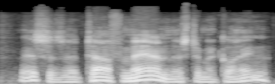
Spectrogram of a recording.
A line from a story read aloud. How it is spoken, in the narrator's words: Lowe said quietly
